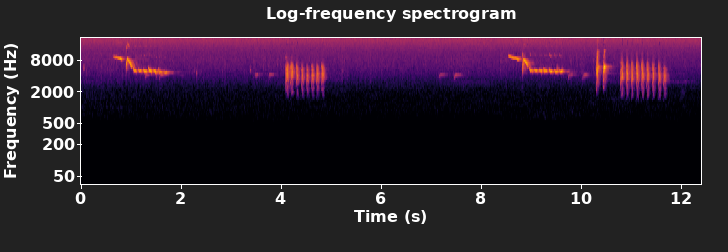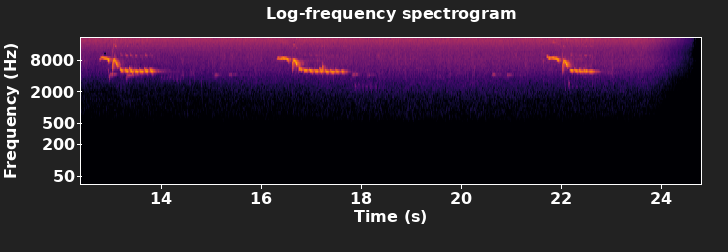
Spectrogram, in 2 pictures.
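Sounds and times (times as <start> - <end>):
Eurasian blue tit Cyanistes caeruleus song: 0.7 - 2.4, 3.4 - 5.0, 8.6 - 12.2, 12.8 - 14.0, 16.3 - 18.4, 21.7 - 22.8.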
